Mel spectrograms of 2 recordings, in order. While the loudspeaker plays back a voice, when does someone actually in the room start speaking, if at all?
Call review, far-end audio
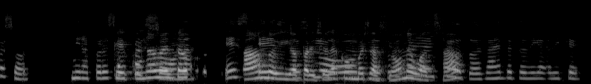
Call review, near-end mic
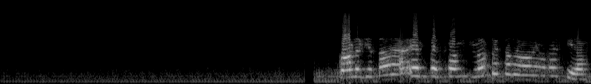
3 s

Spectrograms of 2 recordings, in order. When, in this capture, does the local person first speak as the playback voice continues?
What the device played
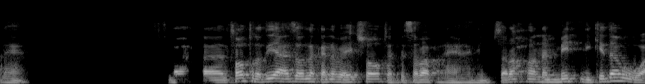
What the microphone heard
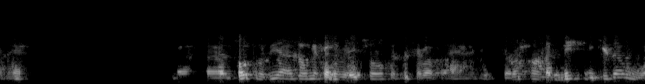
none

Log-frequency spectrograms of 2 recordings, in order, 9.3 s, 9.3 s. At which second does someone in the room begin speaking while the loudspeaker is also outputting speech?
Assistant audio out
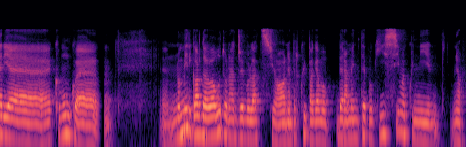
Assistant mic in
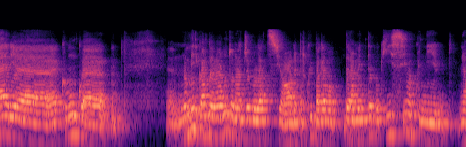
none

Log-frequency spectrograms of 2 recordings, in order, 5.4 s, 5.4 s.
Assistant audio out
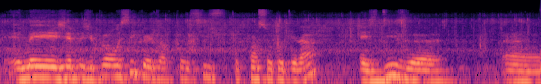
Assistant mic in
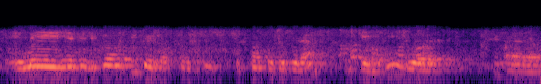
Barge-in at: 3 s

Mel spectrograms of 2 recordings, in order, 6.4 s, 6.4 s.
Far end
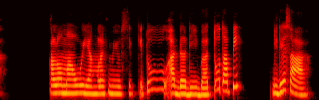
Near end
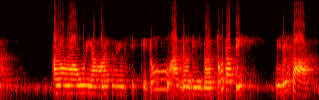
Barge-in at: none

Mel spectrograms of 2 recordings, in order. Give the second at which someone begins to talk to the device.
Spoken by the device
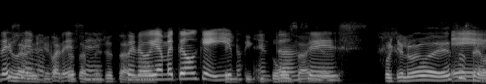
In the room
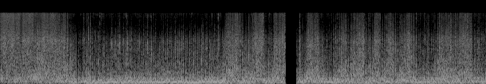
none

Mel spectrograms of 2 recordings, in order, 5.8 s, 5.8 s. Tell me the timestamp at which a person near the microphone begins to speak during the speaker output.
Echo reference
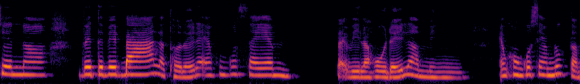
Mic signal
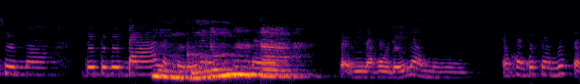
2 s

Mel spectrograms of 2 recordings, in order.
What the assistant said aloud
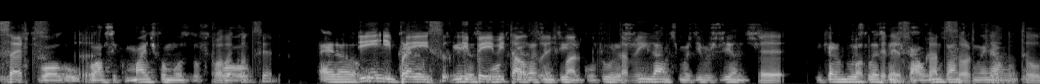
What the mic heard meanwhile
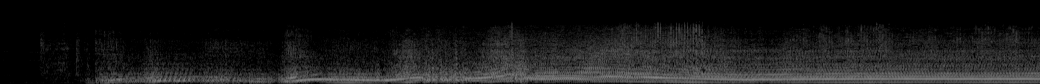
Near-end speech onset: none

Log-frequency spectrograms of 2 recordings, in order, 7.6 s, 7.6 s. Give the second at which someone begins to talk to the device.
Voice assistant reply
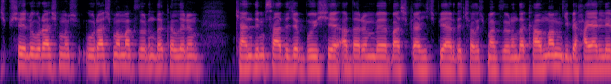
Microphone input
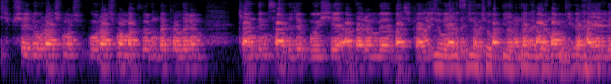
5 s

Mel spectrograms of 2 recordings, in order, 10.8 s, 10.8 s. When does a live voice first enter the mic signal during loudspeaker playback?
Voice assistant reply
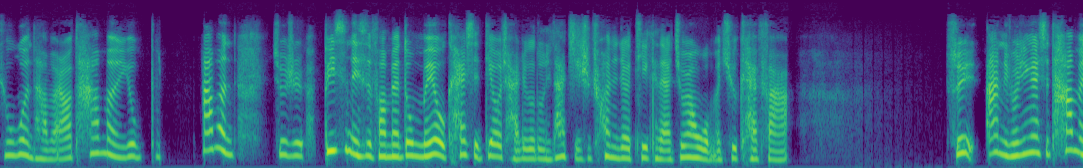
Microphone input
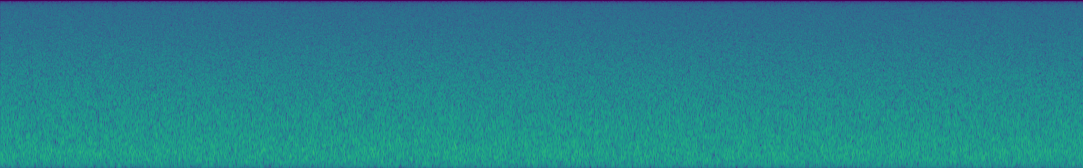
none

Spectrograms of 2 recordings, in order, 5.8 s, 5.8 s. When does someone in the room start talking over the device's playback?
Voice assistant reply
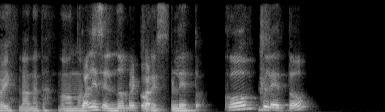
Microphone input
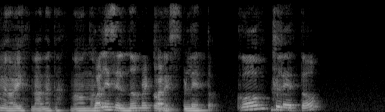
none

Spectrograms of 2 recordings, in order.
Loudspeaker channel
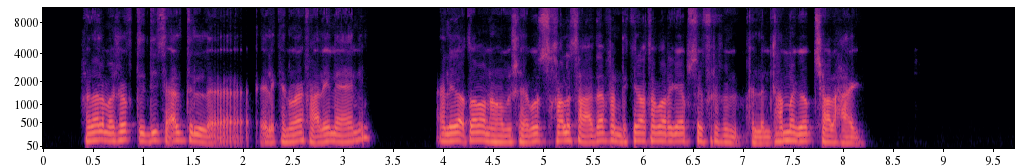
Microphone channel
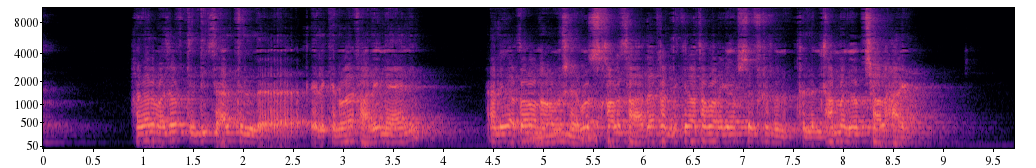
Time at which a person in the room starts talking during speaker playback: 5 s

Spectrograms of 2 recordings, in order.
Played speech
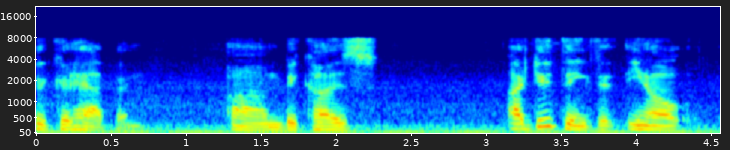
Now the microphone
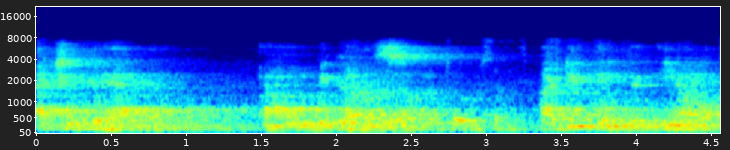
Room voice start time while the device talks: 2 s

